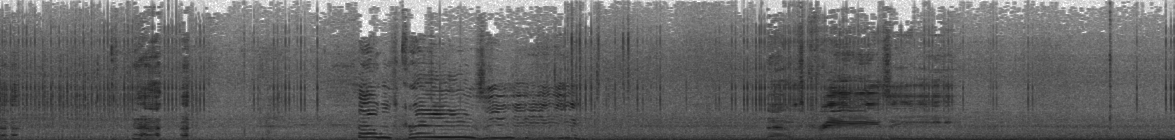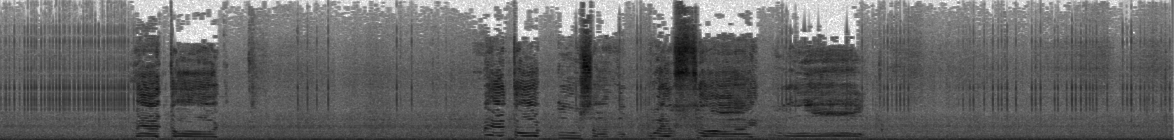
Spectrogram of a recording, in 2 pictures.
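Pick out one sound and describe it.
A van engine rumbles steadily while driving.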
